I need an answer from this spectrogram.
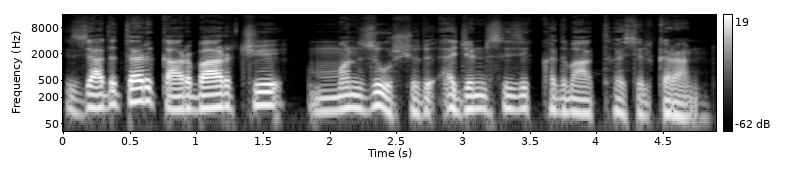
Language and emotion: Kashmiri, neutral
